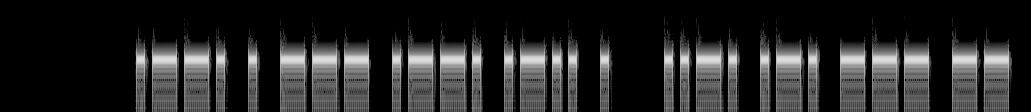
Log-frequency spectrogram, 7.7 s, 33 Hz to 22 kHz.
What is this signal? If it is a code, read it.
Morse code, heard as a keyed tone, about 20 wpm, 700 Hz. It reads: PEOPLE FROM
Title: Sets of 6 Words - 20wpm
